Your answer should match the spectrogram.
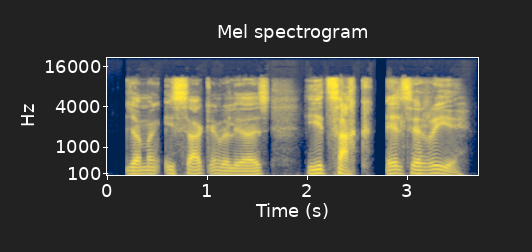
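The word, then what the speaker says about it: יִצְחָק: Y aquí la Tzadeh es como una TZ, o sea, Yitzhak, pero ambas significan él se reirá.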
